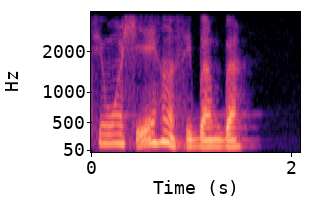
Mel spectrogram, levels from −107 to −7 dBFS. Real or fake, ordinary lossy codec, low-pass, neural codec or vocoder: real; none; 3.6 kHz; none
